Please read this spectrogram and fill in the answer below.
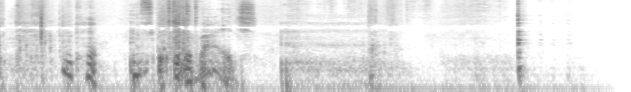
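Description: Paper and thin card rustling as a collaged tag is handled and folded by hand. There is a single sharp tap about five seconds in, as a plastic scoring ruler is set down on it.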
